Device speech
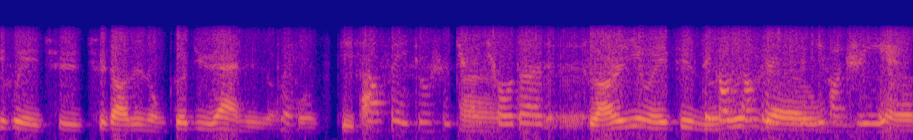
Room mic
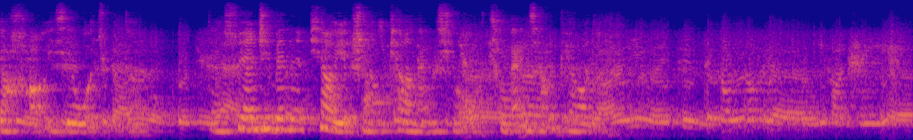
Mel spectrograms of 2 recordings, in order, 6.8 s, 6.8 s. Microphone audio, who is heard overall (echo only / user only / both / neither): both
